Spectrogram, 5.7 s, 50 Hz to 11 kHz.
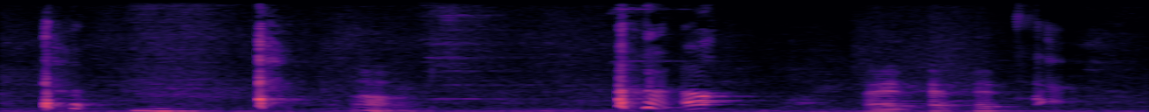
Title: Baby fake smile and coughing (10months old)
